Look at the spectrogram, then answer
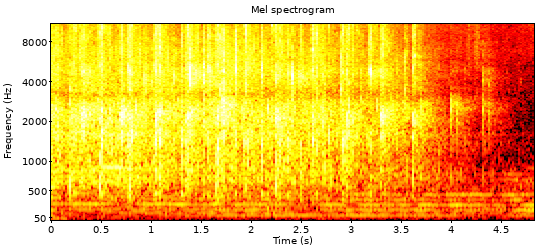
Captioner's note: audience applauds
